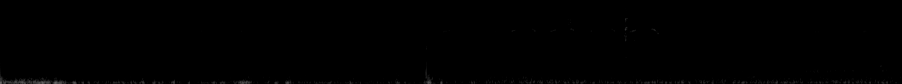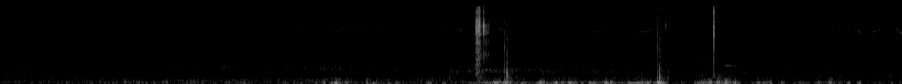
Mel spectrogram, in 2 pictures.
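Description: A small bird singing quick, high chirping phrases over and over, faint. In the last few seconds come several sharp clicks, the loudest about fourteen seconds in, with some low rumbling around them.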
